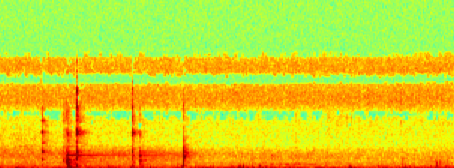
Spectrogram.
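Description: A few light clinks and taps, about four in the first two and a half seconds, as a glass bowl is tipped against a stainless-steel stand-mixer bowl to pour in flour. A steady low hum runs underneath.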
